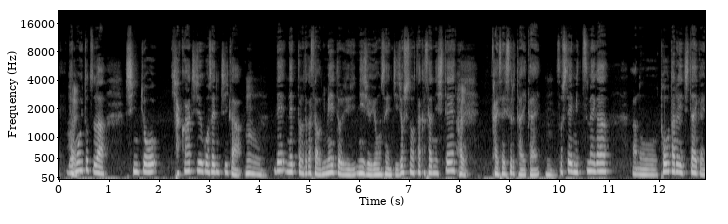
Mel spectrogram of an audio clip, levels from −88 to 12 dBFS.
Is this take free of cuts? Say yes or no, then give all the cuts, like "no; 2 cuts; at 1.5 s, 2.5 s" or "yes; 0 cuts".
yes; 0 cuts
